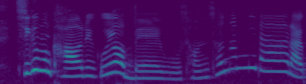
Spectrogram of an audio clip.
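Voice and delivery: ordinary talk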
